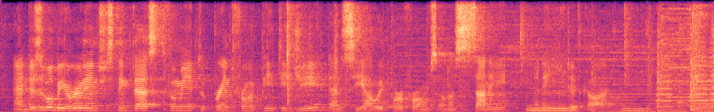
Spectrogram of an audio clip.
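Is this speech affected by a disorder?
No.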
